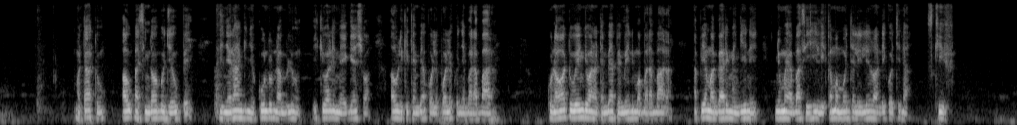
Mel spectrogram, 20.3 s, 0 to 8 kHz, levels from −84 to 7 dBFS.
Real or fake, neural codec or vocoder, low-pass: fake; vocoder, 44.1 kHz, 128 mel bands every 512 samples, BigVGAN v2; 7.2 kHz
